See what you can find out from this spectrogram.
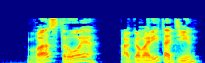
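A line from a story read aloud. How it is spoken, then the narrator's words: Plain. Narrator (Russian): сказал я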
